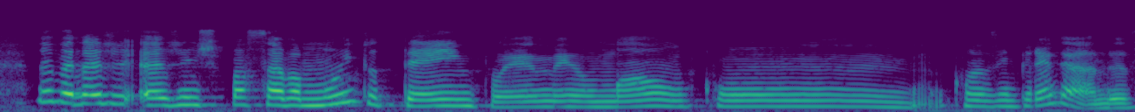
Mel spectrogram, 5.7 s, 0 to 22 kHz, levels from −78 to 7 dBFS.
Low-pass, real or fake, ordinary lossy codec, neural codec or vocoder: 7.2 kHz; fake; none; codec, 16 kHz, 4 kbps, X-Codec, HuBERT features, trained on general audio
